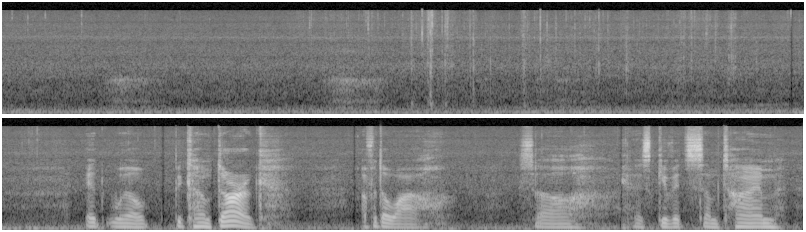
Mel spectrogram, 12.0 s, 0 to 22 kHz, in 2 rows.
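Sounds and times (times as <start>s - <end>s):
faint clicks and crackles of mushroom: 0.0s - 1.4s, 2.1s - 9.2s.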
